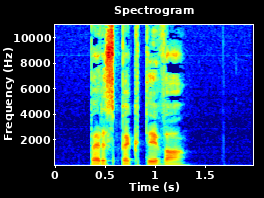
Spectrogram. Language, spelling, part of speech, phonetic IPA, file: Polish, perspektywa, noun, [ˌpɛrspɛkˈtɨva], Pl-perspektywa.ogg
